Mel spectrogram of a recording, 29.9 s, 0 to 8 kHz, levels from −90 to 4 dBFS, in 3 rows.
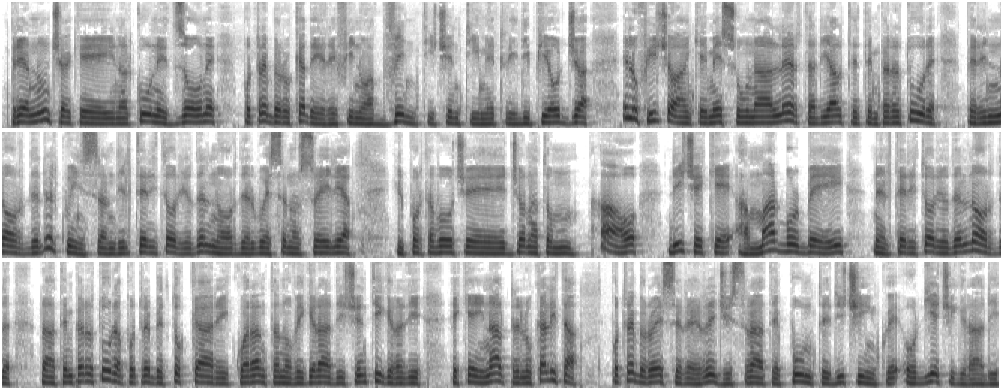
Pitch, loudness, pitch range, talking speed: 145 Hz, -19 LUFS, 130-160 Hz, 140 wpm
